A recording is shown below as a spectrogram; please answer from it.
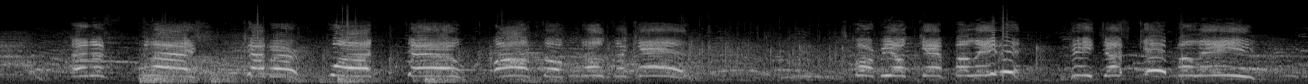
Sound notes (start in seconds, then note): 1.7 crowd cheering; 3.2 crowd chatter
